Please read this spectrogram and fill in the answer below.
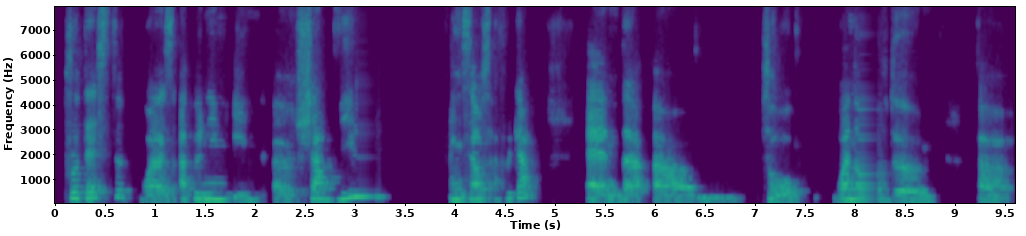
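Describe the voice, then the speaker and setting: A woman with a French accent has a medium pitch and a somewhat breathy voice. She speaks at a very slow pace with long, frequent pauses. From France. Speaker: trainer at an organization, webinar speaker. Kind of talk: webinar presentation. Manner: halting, many fillers and repetitions.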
